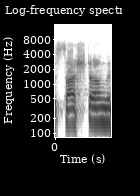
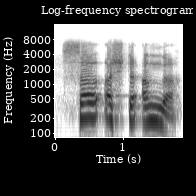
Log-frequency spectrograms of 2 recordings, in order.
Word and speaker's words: Sashtanga: So this is the Sashtanga Namaskar. Sa Ashta Anga. That's the way to pronounce Sashtang.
